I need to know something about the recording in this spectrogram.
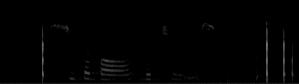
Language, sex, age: English, female, 19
